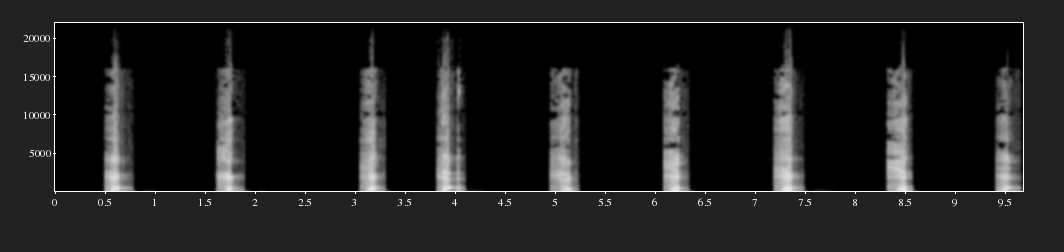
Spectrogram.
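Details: Persistent hiccups recorded as audio only: sharp, abrupt, violent, loud gulping bursts about 53 a minute with silence between.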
